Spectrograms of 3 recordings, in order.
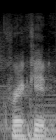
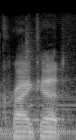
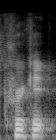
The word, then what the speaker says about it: Cricket: i go yes it is supposed to be pronounced qriket apparently not cry-cut which makes sense i didn't know that before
